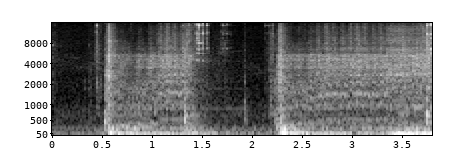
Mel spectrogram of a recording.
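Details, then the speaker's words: 1991 Foxbody Mustang GT after a Holley Terminator X fuel injection install: short cranking bursts, then the V8 fires into a lumpy, unsettled idle that still needs tuning; first start. "it's alive yeah baby we'll have to settle in the title a little"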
